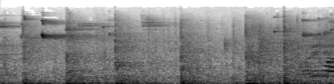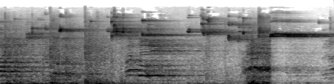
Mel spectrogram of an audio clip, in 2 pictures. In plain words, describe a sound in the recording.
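A basketball bounces on a hard floor, echoing in a large empty hall.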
